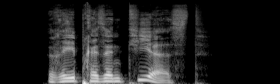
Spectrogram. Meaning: second-person singular present of repräsentieren
- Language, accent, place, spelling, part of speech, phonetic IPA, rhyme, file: German, Germany, Berlin, repräsentierst, verb, [ʁepʁɛzɛnˈtiːɐ̯st], -iːɐ̯st, De-repräsentierst.ogg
